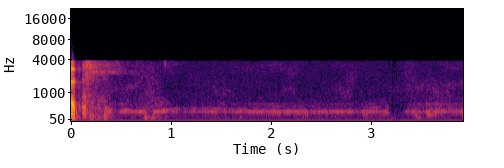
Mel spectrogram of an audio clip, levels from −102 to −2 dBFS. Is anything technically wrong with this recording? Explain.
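No, nothing technically wrong can be heard here.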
